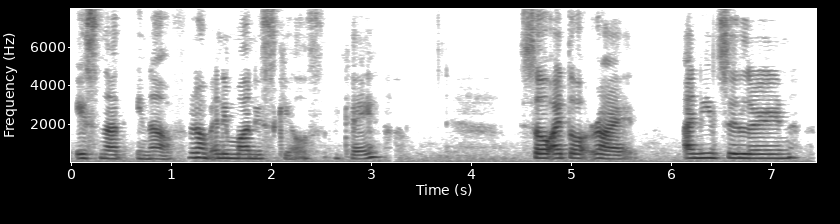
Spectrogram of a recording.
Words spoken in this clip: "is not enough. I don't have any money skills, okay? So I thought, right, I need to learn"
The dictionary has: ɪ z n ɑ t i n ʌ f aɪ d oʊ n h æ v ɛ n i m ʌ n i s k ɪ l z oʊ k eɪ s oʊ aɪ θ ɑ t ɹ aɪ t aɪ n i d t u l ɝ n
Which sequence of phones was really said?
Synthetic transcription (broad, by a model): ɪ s n ɑ t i n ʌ f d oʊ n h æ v ɛ n i m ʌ n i s k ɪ l s oʊ k eɪ s oʊ aɪ t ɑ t ɹ aɪ t aɪ n i d t u l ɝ n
